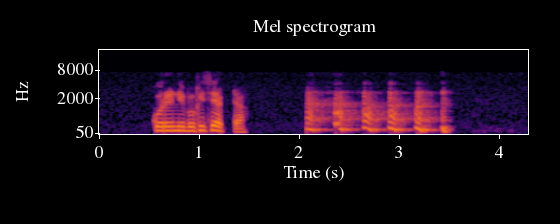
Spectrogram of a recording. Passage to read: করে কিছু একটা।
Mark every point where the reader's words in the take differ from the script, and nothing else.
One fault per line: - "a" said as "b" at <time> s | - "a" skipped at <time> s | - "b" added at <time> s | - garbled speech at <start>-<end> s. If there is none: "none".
- "নিব" added at 0.8 s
